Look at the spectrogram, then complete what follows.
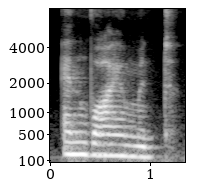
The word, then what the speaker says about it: environment: See, it is not in. I-N nahi hai na. E-N. It is environment. R is pronounced but very slightly.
